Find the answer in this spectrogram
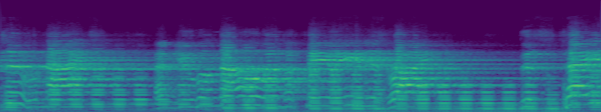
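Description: Indie rock song, an instrumental stretch led by guitar with no vocals. The chords change about once a second and some notes bend in pitch.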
